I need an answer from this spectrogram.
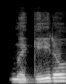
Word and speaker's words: Megiddo: Dan and she's from, let me try to pronounce this right. Megiddo. That's right. Megiddo station.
